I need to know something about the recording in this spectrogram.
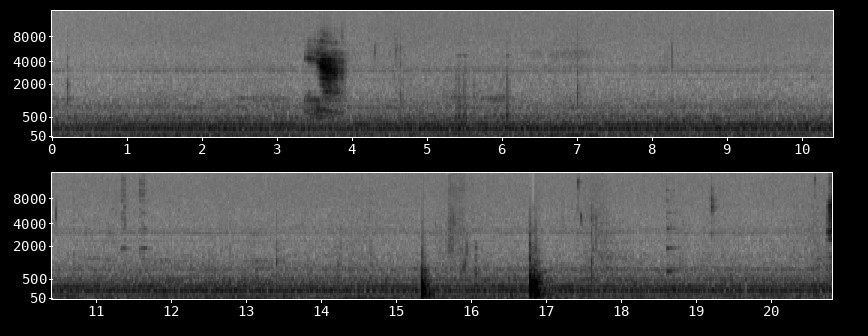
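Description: A metal spoon working thick melted chocolate out of a glass bowl into a silicone mould, over a steady low hum. There is one short scrape about three and a half seconds in and two sharp knocks a second and a half apart near the end.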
